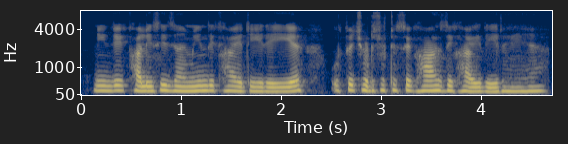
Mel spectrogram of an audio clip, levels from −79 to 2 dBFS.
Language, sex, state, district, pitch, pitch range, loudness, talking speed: Hindi, female, Uttar Pradesh, Lalitpur, 170 Hz, 155-180 Hz, -18 LUFS, 215 wpm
